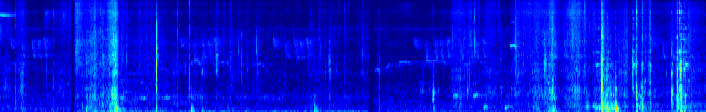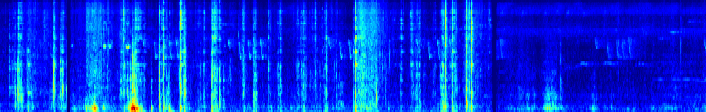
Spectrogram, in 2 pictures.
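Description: A hoe digging into stony ground: a run of sharp strikes, scrapes and clinks of the metal blade against stones and soil, starting about ten seconds in after a quieter stretch and easing off shortly before the end.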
